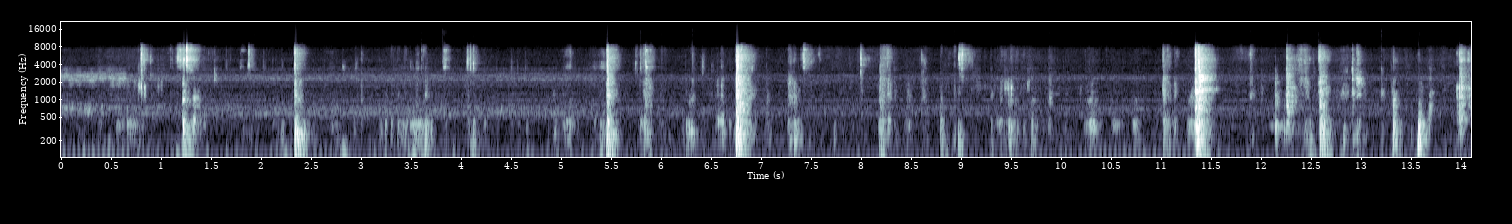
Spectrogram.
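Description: Cardboard box being handled and opened by hand: irregular taps, knocks and scrapes of cardboard and packaging, a few of them sharp and loud, over a faint steady hum.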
